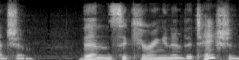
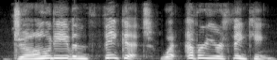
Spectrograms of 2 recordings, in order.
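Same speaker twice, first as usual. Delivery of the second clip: loud, higher-pitched warning; 5 semitones higher, 8 dB louder than usual. A narrator's reading. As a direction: cut off his scheme with a loud warning. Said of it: "Mari warned him".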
